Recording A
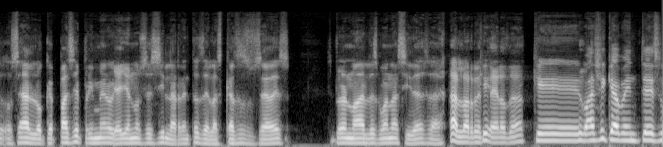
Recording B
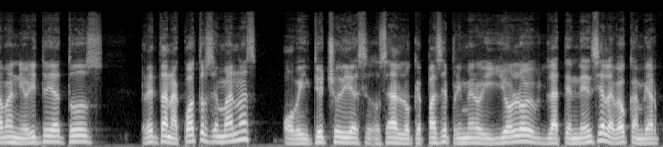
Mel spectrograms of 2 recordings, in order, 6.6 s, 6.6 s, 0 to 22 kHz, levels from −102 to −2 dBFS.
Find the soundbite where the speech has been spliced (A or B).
A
